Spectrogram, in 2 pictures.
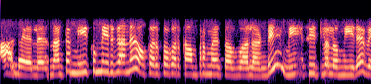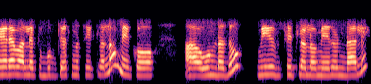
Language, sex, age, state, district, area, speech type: Telugu, female, 45-60, Telangana, Nizamabad, rural, conversation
